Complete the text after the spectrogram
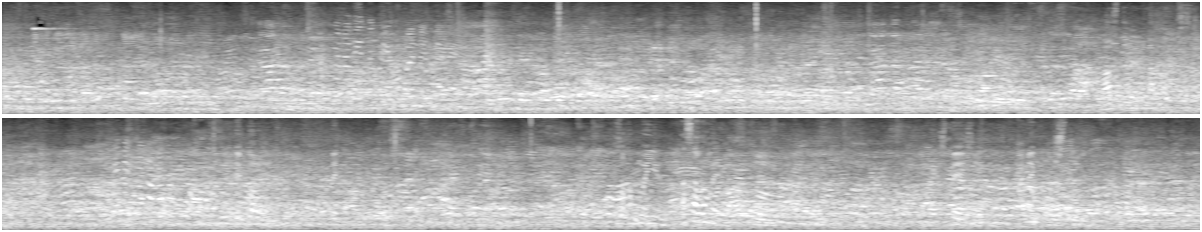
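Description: Playing cards tap and slide on a soft mat.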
